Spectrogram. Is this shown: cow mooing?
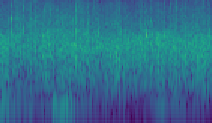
no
